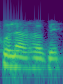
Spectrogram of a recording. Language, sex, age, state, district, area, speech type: Bengali, female, 60+, West Bengal, Nadia, rural, conversation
